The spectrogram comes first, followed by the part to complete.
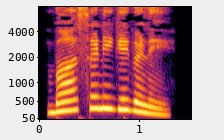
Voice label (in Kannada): "ಬಾಸಣಿಗೆಗಳೆ", Kannada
